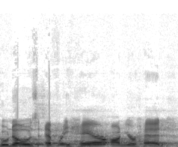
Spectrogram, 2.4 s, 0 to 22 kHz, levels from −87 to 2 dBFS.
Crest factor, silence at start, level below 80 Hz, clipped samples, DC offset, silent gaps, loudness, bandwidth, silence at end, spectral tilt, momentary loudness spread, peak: 14 dB; 0 s; -62 dBFS; under 0.1%; under 0.1%; none; -14 LUFS; 8.8 kHz; 0 s; -6.5 dB/octave; 6 LU; 0 dBFS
